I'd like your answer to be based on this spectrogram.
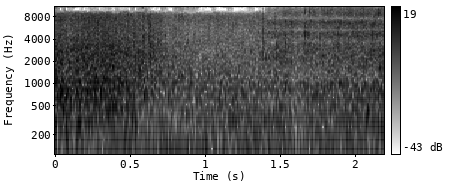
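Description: Water surging onto a stony shore at Ontario Place, a loud, continuous rushing wash of waves heard close with wind-like noise and no clear voices.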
